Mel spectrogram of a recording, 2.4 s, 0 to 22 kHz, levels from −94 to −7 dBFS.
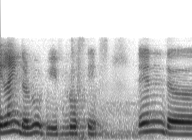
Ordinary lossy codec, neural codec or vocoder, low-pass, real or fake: none; codec, 24 kHz, 0.9 kbps, DualCodec; 7.2 kHz; fake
